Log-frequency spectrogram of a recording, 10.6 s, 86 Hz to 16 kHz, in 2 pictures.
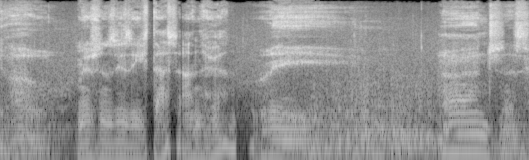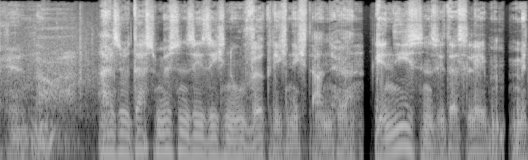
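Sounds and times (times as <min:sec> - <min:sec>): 
dense rain hissing: 0:00.0 - 0:08.8
speech: 0:00.9 - 0:10.5
low rumble: 0:02.3 - 0:07.3.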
